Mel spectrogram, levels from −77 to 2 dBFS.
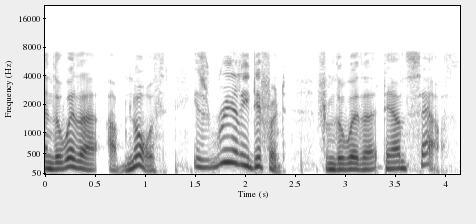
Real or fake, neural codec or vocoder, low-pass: fake; codec, 16 kHz, 16 kbps, FreqCodec, larger model; 7.2 kHz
